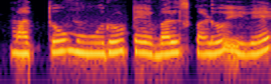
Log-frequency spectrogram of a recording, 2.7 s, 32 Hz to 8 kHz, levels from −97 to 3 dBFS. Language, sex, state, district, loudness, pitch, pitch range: Kannada, female, Karnataka, Bidar, -13 LUFS, 250 Hz, 235-270 Hz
